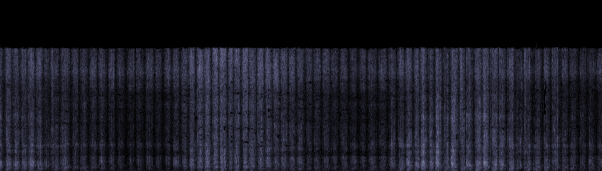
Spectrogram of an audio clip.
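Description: The sides of a small, hollow, empty cardboard light bulb box are scratched and tapped rapidly with the fingernails. This makes a dense, continuous stream of dry, papery scratching and quick taps centered in the midrange. The sound swells louder around the two-second mark and again from about four to five seconds.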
